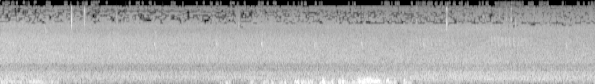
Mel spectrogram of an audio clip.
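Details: Steady broadband hiss like rain or rustling leaves, with a few faint clicks and a low rumble, but no clear animal call.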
